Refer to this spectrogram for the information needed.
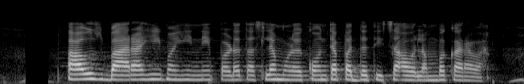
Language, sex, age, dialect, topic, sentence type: Marathi, female, 25-30, Northern Konkan, agriculture, question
